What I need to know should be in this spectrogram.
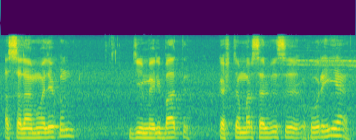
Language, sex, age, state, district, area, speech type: Urdu, male, 60+, Bihar, Gaya, rural, spontaneous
